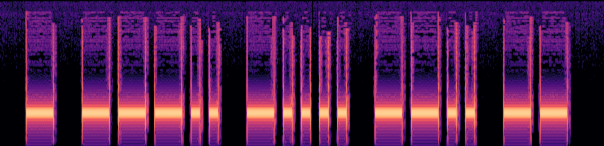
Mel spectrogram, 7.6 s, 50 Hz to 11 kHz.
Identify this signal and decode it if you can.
Morse code, heard as a keyed tone, about 10 wpm, 800 Hz. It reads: T86ZM
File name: LEZIONI / 9 2867 10wpm 2733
